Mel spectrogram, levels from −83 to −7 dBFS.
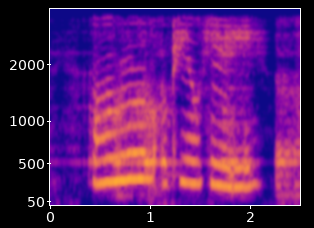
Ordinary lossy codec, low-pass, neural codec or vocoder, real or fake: none; 3.6 kHz; codec, 24 kHz, 1 kbps, SNAC; fake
